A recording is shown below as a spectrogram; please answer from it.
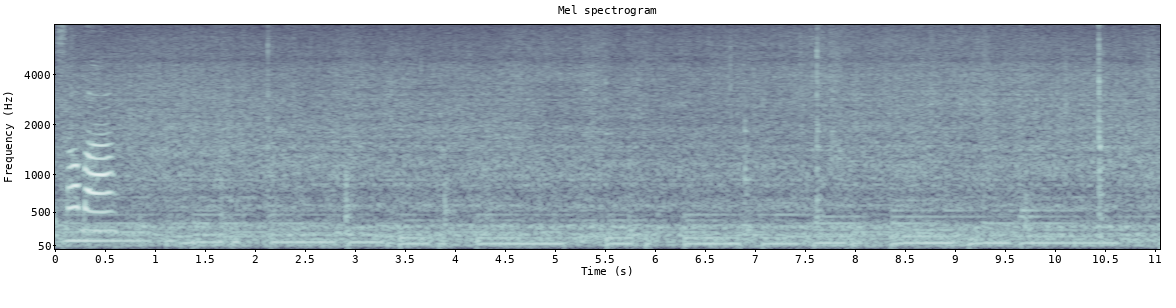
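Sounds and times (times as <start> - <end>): noodles sizzling in a pan: 0.0 - 11.0
utensil clicking against pan: 2.1 - 2.3, 6.8 - 7.8, 10.4 - 10.6.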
